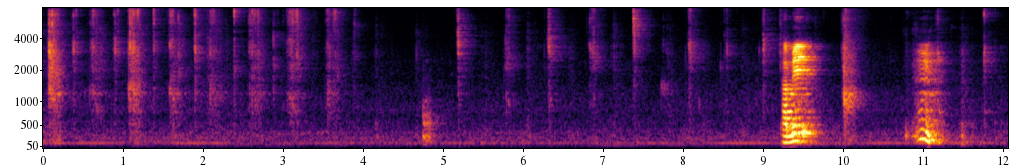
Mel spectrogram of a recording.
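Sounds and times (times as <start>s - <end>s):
crisp crunches of chewing okra: 0.0s - 4.3s, 5.2s - 9.2s.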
